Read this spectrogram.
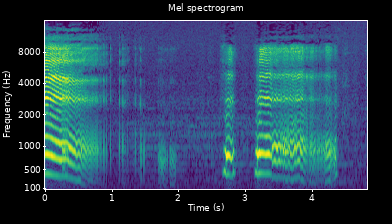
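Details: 6-week-old baby boy with hiccups, crying in wailing bursts broken by brief catches and pauses, possibly hiccups interrupting the cry; infant cry.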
